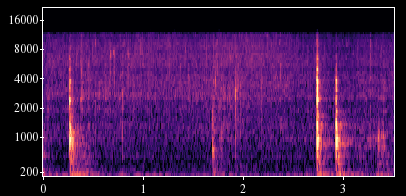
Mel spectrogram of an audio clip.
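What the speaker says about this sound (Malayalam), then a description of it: "മസാല എല്ലാം ചിക്കനിൽ പിടിക്കാൻ തിരിച്ചും മറിച്ചും ഇട്ട് ഒന്നുകൂടെ വേവിച്ചെടുത്താൽ" Fried chicken being tossed with masala in a pan: a low, steady sizzle broken by a few sharp clinks and scrapes of a spoon turning the pieces.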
